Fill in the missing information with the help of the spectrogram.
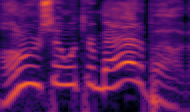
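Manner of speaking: high, put-on voice of a baffled guy from Alaska; imitating a clueless army buddy. Retelling the Alaska recruit to a cohost, high mock-innocent voice. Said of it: "and he was like".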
